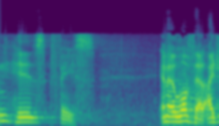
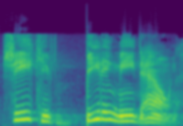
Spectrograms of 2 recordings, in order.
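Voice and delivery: higher, slow weary complaint; exasperated judge; 5 semitones higher, slower than usual. Retold or imitated. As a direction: moan it like a beaten man. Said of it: "it says that".

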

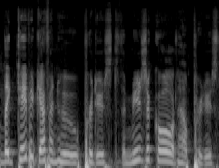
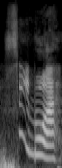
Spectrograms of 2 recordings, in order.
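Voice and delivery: higher, louder Audrey-style call; calling Seymour; 10 semitones higher, 5 dB louder than usual. Retold or imitated. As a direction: call his name like Audrey does.

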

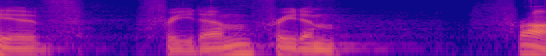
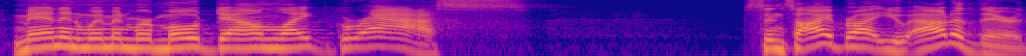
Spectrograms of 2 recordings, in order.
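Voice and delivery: loud, high-pitched sermon delivery; big, raised pulpit voice; impassioned preaching; 9 semitones higher, 8 dB louder than usual. Real, not acted. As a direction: preach it out with raised, urgent force.

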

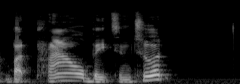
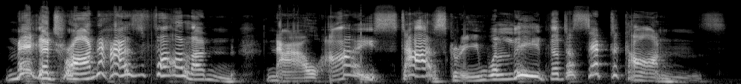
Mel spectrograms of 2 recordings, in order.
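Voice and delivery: high, loud, slow villain proclaiming; Starscream voice; 10 semitones higher, 9 dB louder, slower than usual. Acted. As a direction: crow it out as the new tyrant. Starscream proclaiming himself leader.

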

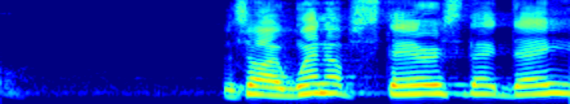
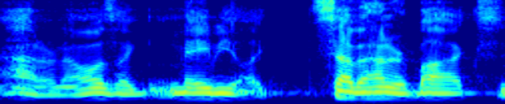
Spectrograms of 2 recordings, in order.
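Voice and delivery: sheepish mumble; 7 semitones lower, 5 dB quieter than usual. Retold or imitated. Unsure answer about refund.

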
